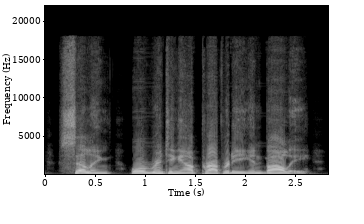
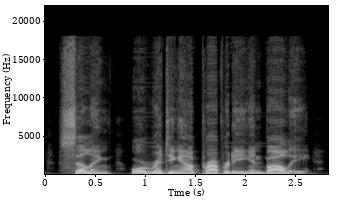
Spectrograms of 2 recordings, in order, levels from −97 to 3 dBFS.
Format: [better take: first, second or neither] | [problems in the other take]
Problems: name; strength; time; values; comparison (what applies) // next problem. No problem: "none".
second | distortion; slight; 7% of the sound clipped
